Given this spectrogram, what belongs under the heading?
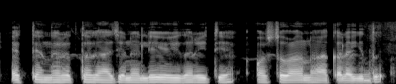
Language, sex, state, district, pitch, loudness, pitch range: Kannada, male, Karnataka, Bidar, 105 Hz, -14 LUFS, 100-105 Hz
